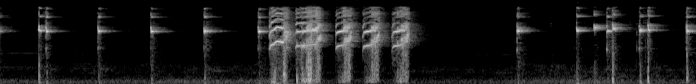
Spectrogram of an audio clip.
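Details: Lovebird chatter used to provoke other lovebirds into singing and fire them up: sharp high chips spaced about half a second apart, then a cluster of harsh, broad bursts, a pause, and more quick chips.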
